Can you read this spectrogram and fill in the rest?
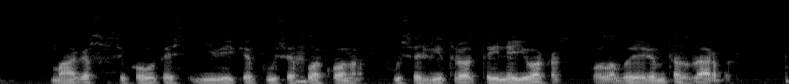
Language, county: Lithuanian, Panevėžys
